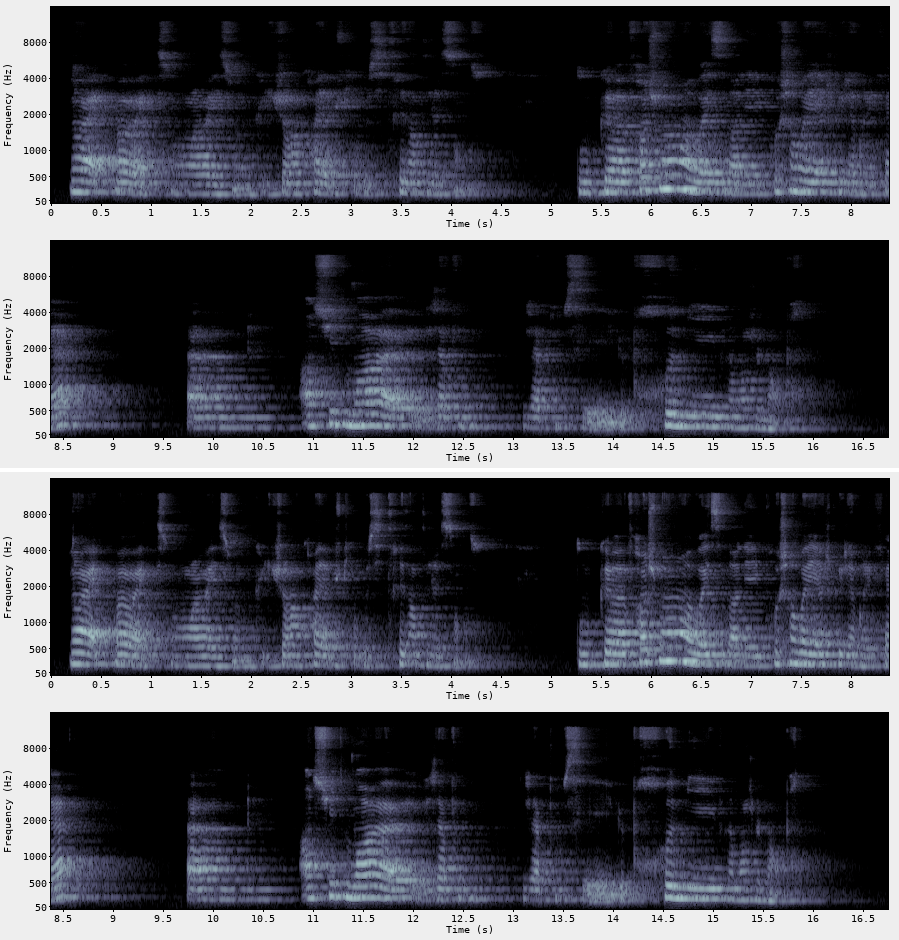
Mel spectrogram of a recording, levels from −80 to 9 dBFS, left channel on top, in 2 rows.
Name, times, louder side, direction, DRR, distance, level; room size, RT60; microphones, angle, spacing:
voice 1, 0.2-4.3 5.3-8.6 9.7-10.6 10.9-12.6 13.1-15.9, right 1 dB, 75° right, 3 dB, 1.0 m, -26 dB
7.8 x 7.3 x 2.7 m, 1.3 s
head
